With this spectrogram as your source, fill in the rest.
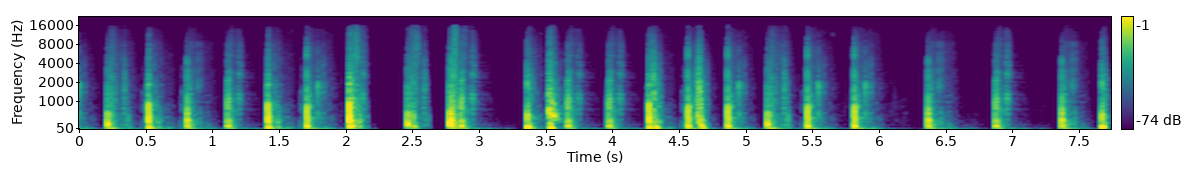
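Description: Footsteps tread quickly and steadily on stone.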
